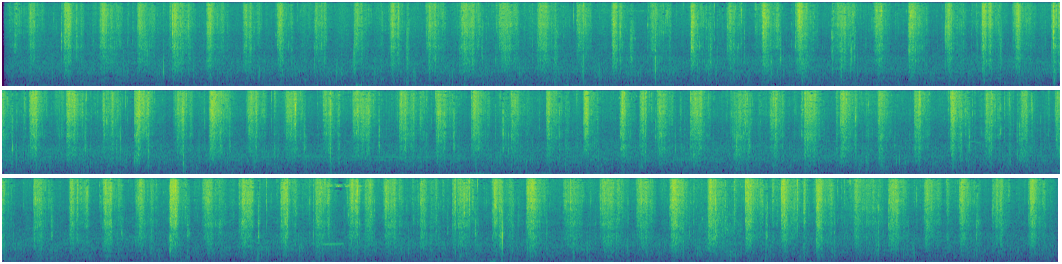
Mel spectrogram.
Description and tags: Footsteps, Dry Leaves, D
Raw audio of footsteps through dry crunching leaves down a footpath.
An example of how you might credit is by putting this in the description/credits:
crunch, leaf, footsteps, leaves, footstep, crisp, dry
